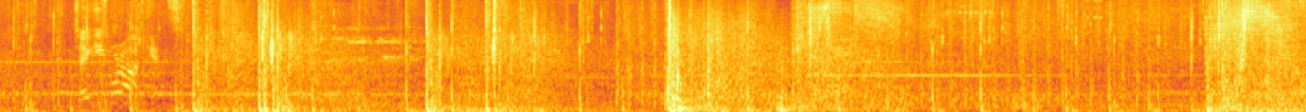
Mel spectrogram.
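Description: Rockets landing in a shooter game: several loud booming impacts at irregular intervals, with mechanical clanks and rattles between them and faint battle noise underneath.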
